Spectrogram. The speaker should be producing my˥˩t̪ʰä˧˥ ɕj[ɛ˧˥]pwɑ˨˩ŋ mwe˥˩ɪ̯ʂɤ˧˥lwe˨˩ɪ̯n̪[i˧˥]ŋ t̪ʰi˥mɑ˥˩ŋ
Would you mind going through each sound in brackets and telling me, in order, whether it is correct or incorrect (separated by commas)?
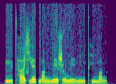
correct, correct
